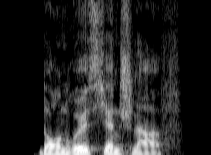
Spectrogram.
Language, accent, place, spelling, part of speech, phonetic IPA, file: German, Germany, Berlin, Dornröschenschlaf, noun, [dɔʁnˈʁøːsçənˌʃlaːf], De-Dornröschenschlaf.ogg
- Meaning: A period of inactivity, especially where potentials are not being exploited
